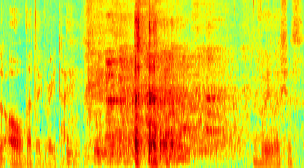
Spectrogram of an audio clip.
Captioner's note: laughter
